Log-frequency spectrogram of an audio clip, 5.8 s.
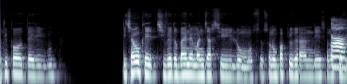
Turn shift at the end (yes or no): yes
